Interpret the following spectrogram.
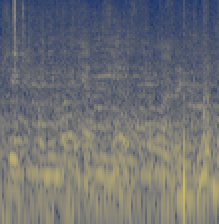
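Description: Players' voices calling out across the pitch, fairly faint, with a couple of short knocks in the play.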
